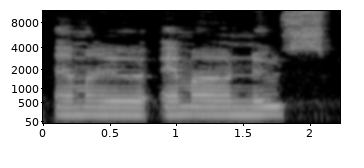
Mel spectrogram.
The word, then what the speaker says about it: Ammonoosuc: And she could see a car against a snowbank along Route 112, also known as Wild Ammonoskew Road. I don't know if I'm saying that right. A-M-M-O-N-O-O-S-U-C. Ammonoosk. With a hard C, apparently.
